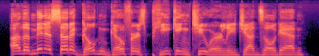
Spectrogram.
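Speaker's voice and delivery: bold, big East Coast sports-radio bravado voice. Asking a very traditional sports question in a big-time East Coast radio voice. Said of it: "I'll do it in my uh, big time East Coast radio voice".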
